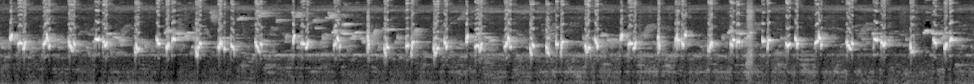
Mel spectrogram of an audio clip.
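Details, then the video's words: Used as a lure to provoke singing, a trucukan kebo (yellow-vented bulbul) gives long, energetic chattering song. Fast bubbling and gurgling notes repeat almost without pause in rapid, rollicking phrases. "Pancingan trucukan agar bunyi‼️Suara burung TRUCUKAN KEBO Gacor ropel Panjang"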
